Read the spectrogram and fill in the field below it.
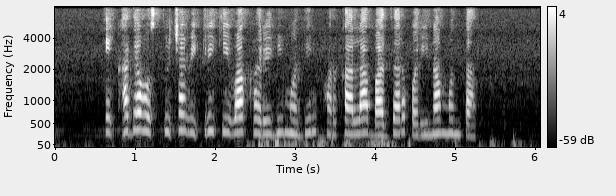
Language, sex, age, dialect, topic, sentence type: Marathi, female, 25-30, Varhadi, banking, statement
